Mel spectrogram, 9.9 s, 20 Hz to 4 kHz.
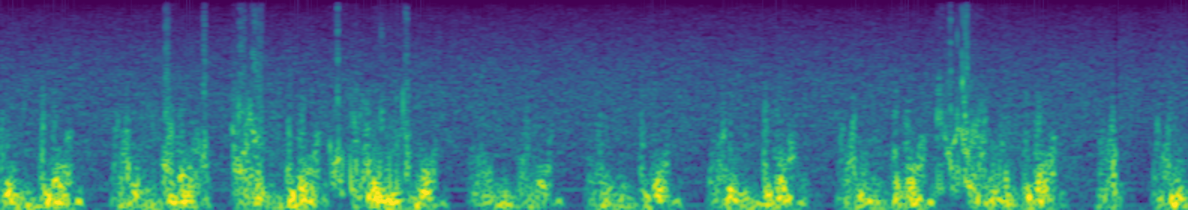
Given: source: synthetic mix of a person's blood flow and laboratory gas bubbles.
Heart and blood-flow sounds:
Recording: Doppler ultrasound of blood flow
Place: precordium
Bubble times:
1.32-1.77 s: bubbles
1.91-2.24 s: bubbles
2.71-3.43 s: bubbles
7.78-8.49 s: bubbles
From the record:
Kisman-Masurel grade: 332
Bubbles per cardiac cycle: rolling drumbeat, 9 or more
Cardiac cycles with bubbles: 50 to 99%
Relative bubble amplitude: moderate (0.250 to 0.450)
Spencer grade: 3 (all of the cardiac periods contain showers or single bubble signals, but not dominating or overriding the cardiac motion signals)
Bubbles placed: only in the low amplitude regions of the cardiac cycle

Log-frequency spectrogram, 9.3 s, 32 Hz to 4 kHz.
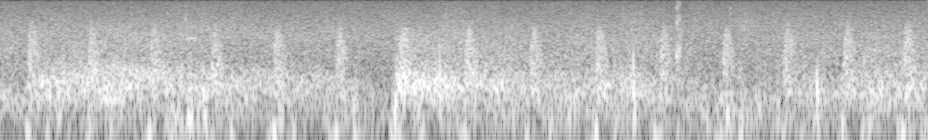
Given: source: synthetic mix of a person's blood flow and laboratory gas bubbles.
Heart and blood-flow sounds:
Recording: Doppler ultrasound of blood flow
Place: subclavian vein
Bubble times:
6.71-6.84 s: bubbles
6.86-6.89 s: bubbles
From the record:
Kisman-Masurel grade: 111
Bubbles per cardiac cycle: 1 to 2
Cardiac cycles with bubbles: 1 to 10%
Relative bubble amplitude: barely perceptible (0.100 to 0.250)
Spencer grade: 1 (occasional bubble signal discernible with the cardiac motion signal, with majority of cardiac periods free of bubbles)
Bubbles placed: anywhere in the cardiac cycle

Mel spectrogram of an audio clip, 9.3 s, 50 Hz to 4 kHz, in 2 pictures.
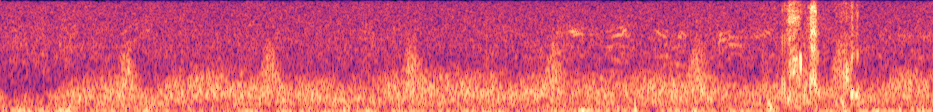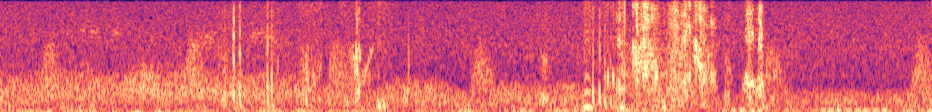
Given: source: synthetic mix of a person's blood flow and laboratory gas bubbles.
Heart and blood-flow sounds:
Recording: Doppler ultrasound of blood flow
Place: subclavian vein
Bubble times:
3.80-4.12 s: bubbles
4.17-4.32 s: bubbles
5.75-5.95 s: bubbles
5.98-6.07 s: bubbles
6.16-6.28 s: bubbles
6.36-6.63 s: bubbles
7.34-7.43 s: bubbles
7.54-7.79 s: bubbles
7.82-8.33 s: bubbles
8.37-8.55 s: bubbles
From the record:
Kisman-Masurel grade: 221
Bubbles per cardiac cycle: several, 3 to 8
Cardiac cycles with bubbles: 10 to 50%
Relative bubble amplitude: barely perceptible (0.100 to 0.250)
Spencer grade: 2 (many but less than half of the cardiac periods contain bubble signals, singularly or in groups)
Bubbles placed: anywhere in the cardiac cycle

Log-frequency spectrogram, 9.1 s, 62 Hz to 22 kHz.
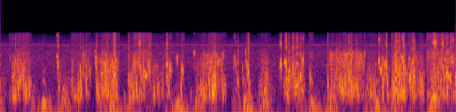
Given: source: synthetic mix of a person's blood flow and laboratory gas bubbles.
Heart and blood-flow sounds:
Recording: Doppler ultrasound of blood flow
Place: precordium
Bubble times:
0.00-0.04 s: bubbles
0.17-0.65 s: bubbles
1.11-1.24 s: bubbles
1.41-1.84 s: bubbles
1.87-2.39 s: bubbles
2.55-3.47 s: bubbles
3.50-3.70 s: bubbles
3.87-4.54 s: bubbles
4.66-4.79 s: bubbles
4.82-5.04 s: bubbles
5.15-5.42 s: bubbles
5.57-6.11 s: bubbles
6.17-6.28 s: bubbles
6.56-7.81 s: bubbles
7.83-9.13 s: bubbles
From the record:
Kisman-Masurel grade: 444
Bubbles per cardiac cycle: continuous sound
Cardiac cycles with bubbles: 100%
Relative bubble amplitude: maximal (0.775 to 0.999)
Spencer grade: 4 (maximum detectable bubble signal sounding continuously throughout systole and diastole of every cardiac period, and overriding the amplitude of the normal cardiac signals)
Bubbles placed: anywhere in the cardiac cycle

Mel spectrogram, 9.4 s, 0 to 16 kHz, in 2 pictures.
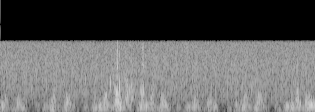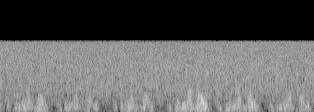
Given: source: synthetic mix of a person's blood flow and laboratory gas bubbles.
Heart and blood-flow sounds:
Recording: Doppler ultrasound of blood flow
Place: precordium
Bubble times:
1.60-2.00 s: bubbles
2.08-2.19 s: bubbles
From the record:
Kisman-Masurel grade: 212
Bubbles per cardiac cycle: several, 3 to 8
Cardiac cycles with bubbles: 1 to 10%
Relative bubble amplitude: moderate (0.250 to 0.450)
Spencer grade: 1 (occasional bubble signal discernible with the cardiac motion signal, with majority of cardiac periods free of bubbles)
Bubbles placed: anywhere in the cardiac cycle

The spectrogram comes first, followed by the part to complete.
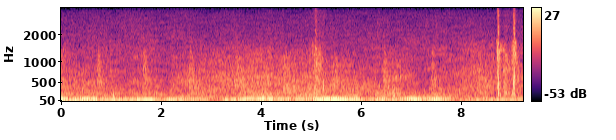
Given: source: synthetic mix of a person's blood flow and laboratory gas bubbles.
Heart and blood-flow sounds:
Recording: Doppler ultrasound of blood flow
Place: subclavian vein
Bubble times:
4.96-5.30 s: bubbles
8.71-9.17 s: bubbles
From the record:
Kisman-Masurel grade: 123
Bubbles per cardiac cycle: 1 to 2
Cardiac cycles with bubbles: 10 to 50%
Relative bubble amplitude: loud (0.450 to 0.775)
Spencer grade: 2 (many but less than half of the cardiac periods contain bubble signals, singularly or in groups)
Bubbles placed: anywhere in the cardiac cycle

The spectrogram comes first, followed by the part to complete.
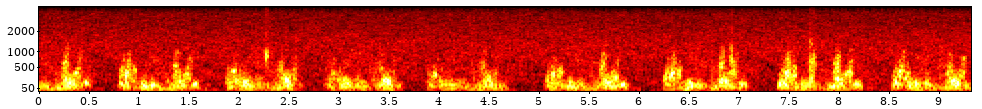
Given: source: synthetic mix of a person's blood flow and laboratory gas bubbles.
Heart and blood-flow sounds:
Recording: Doppler ultrasound of blood flow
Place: precordium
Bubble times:
2.24-2.30 s: bubbles
6.89-6.94 s: bubbles
7.68-7.77 s: bubbles
From the record:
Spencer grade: 2 (many but less than half of the cardiac periods contain bubble signals, singularly or in groups)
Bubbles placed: anywhere in the cardiac cycle

